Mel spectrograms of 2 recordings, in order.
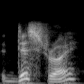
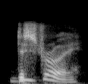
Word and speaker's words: destroy: On this word, the stress is on the end of the word. Instead of destroy, it's destroy. Destroy.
